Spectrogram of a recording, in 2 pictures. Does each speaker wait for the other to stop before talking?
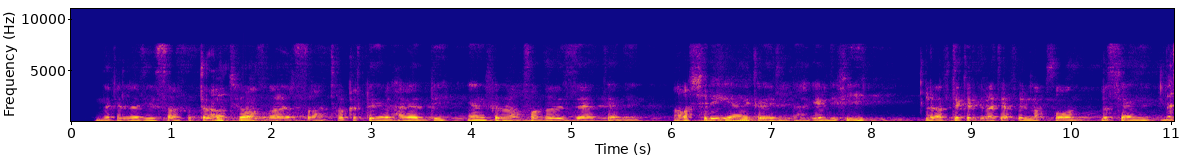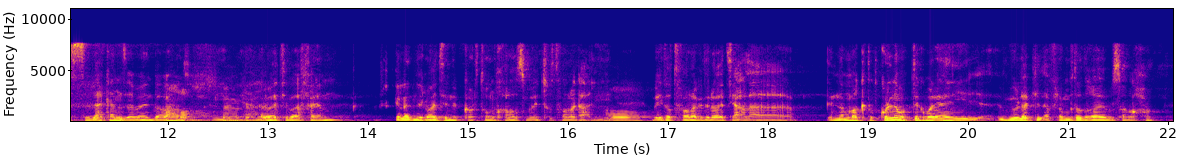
No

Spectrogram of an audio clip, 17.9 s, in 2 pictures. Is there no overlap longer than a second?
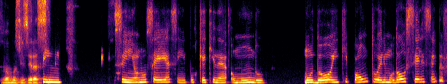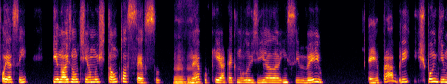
Yes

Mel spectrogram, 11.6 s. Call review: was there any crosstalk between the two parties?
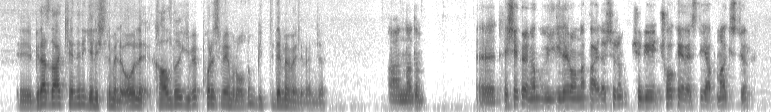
No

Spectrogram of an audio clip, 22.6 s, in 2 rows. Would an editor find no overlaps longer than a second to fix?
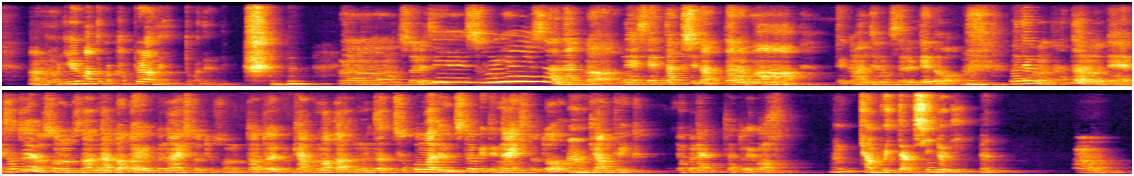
Yes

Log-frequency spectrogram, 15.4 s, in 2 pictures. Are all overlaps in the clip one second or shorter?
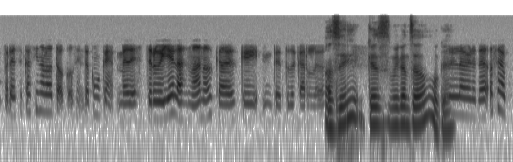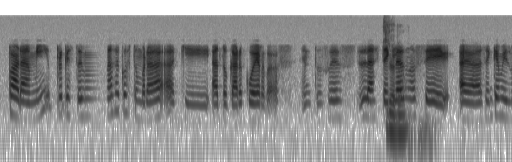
Yes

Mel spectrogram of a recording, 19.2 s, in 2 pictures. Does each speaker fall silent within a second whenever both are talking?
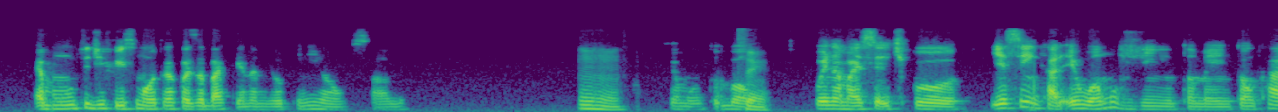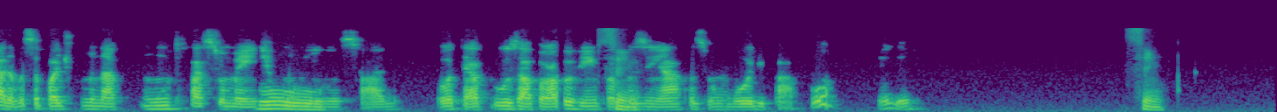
Yes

